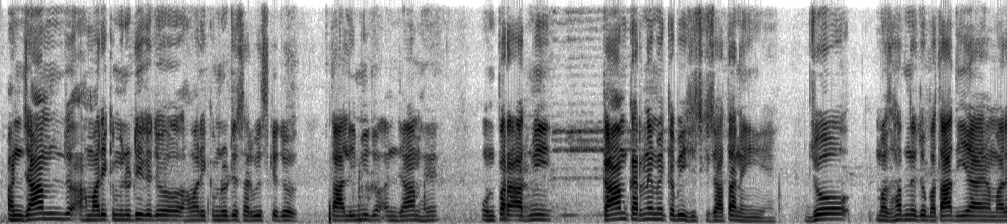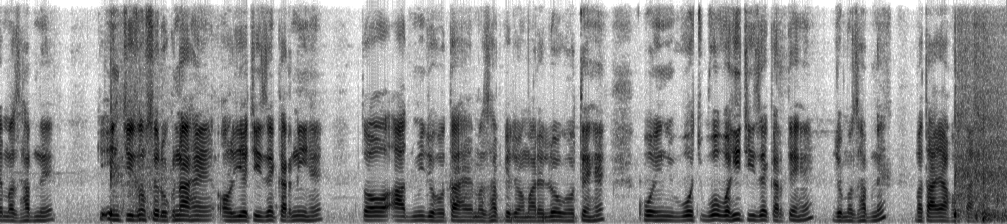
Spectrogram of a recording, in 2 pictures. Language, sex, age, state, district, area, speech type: Urdu, male, 45-60, Uttar Pradesh, Lucknow, urban, spontaneous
